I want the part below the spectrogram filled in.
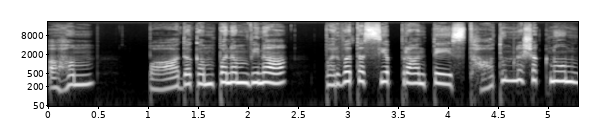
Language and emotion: Sanskrit, fearful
